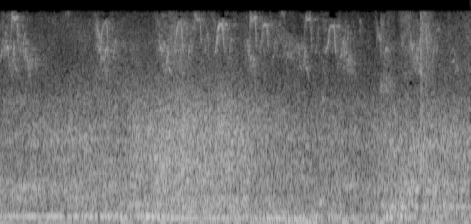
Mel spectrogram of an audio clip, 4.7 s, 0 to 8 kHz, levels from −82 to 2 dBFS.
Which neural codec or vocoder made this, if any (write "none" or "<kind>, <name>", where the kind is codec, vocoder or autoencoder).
none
